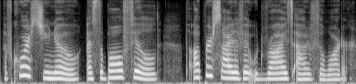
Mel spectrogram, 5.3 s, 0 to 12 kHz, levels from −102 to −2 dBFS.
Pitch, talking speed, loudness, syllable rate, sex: 240 Hz, 215 wpm, -16 LUFS, 4.9 syllables/s, female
